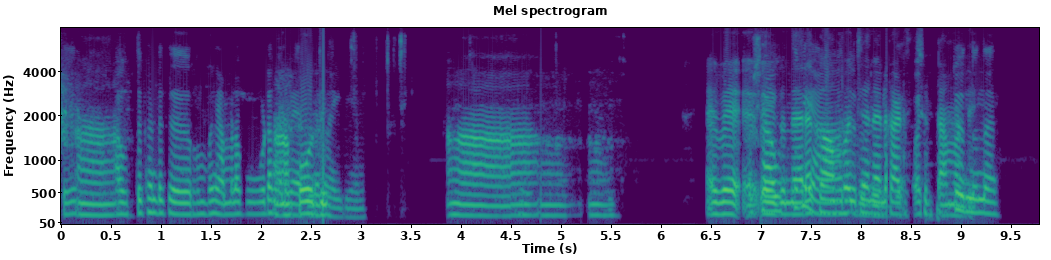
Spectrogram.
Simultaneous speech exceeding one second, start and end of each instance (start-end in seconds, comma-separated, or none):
6.8-9.2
